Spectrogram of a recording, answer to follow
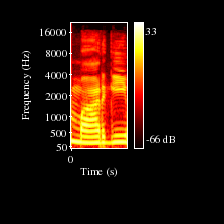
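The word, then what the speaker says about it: Margie: मार्गी, मार्जी, कुछ भी आप बोल सकते हो, नाम है, ऐसा कोई फ़र्क नहीं पड़ेगा प्रोनाउंसिएशन में।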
